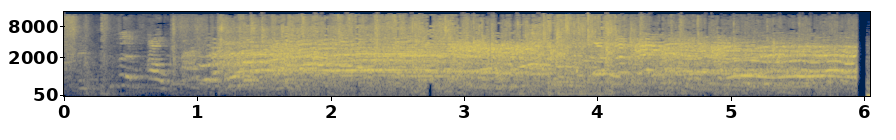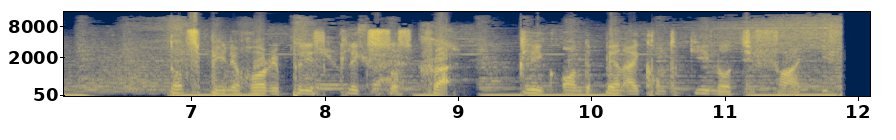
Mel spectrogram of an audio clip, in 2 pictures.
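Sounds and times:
children shouting: 0.7s - 6.0s.

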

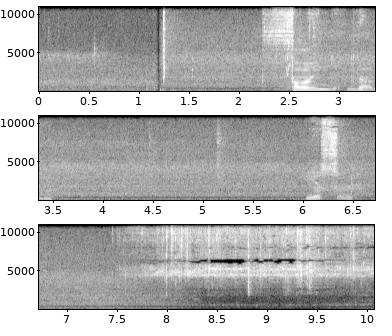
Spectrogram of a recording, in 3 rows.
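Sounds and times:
campfire crackling: 0.0s - 10.0s.

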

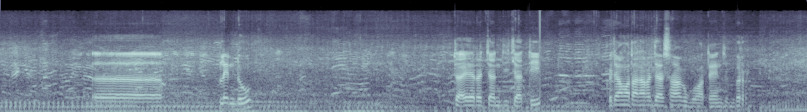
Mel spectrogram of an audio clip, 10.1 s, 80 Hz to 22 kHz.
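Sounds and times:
crowd chatter: 0.0s - 10.0s
motorcycle engines idling: 0.0s - 10.0s.

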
